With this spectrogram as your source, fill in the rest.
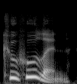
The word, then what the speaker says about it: Cuchulain: He told the story of Cuchilain, pronounced cuhulin, the hound of Koulain,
